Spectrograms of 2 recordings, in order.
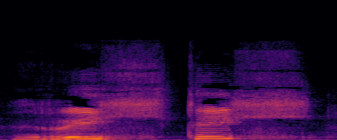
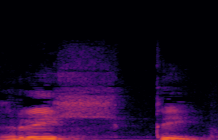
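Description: First: "Richtig" ending in ich-sound; slow "Richtig" as "rich-tich"; soft-ending richtig. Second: "richtig" ending in K; hard-ending richtig. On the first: Teacher contrasting options, CH-ending "richtig". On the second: Teacher contrasting options, K-ending "richtig". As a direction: say "richtig" as "rich-tik". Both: Shown as a demonstration. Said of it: "Pode ser os dois".

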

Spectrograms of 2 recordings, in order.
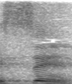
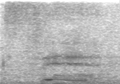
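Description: First: Said in the usual way. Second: "Sin." with a long hissing s, very soft; drawn-out s like a snake. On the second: Shown as a demonstration. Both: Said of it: "You gotta say it like a snake".

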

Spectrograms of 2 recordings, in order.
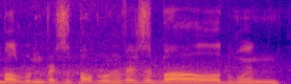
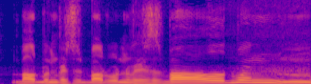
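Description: First: Baldwin repeated with a flatter vowel; Baldwin other three ways. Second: Baldwin said three ways, testing the vowel. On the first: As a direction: try Baldwin again, varying its sound. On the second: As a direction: try Baldwin with different vowels. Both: Shown as a demonstration. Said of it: "which one is right and which one is wrong".

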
